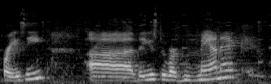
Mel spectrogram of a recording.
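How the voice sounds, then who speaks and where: A woman's voice: mid-range voice, lively intonation, measured pace, soft background music, rough recording. A woman voice actor talking casually as an interview guest, often giggling as she speaks.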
